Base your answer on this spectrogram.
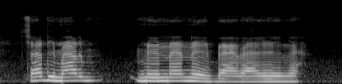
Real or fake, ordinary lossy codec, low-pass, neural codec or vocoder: real; none; 9.9 kHz; none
